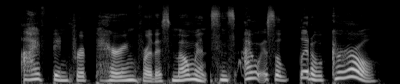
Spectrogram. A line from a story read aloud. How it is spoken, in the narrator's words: Zélie exclaimed to the Mother Superior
